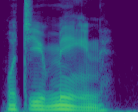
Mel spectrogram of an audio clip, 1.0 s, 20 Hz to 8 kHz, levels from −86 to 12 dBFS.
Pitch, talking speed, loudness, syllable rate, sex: 90 Hz, 230 wpm, -19 LUFS, 4.8 syllables/s, male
